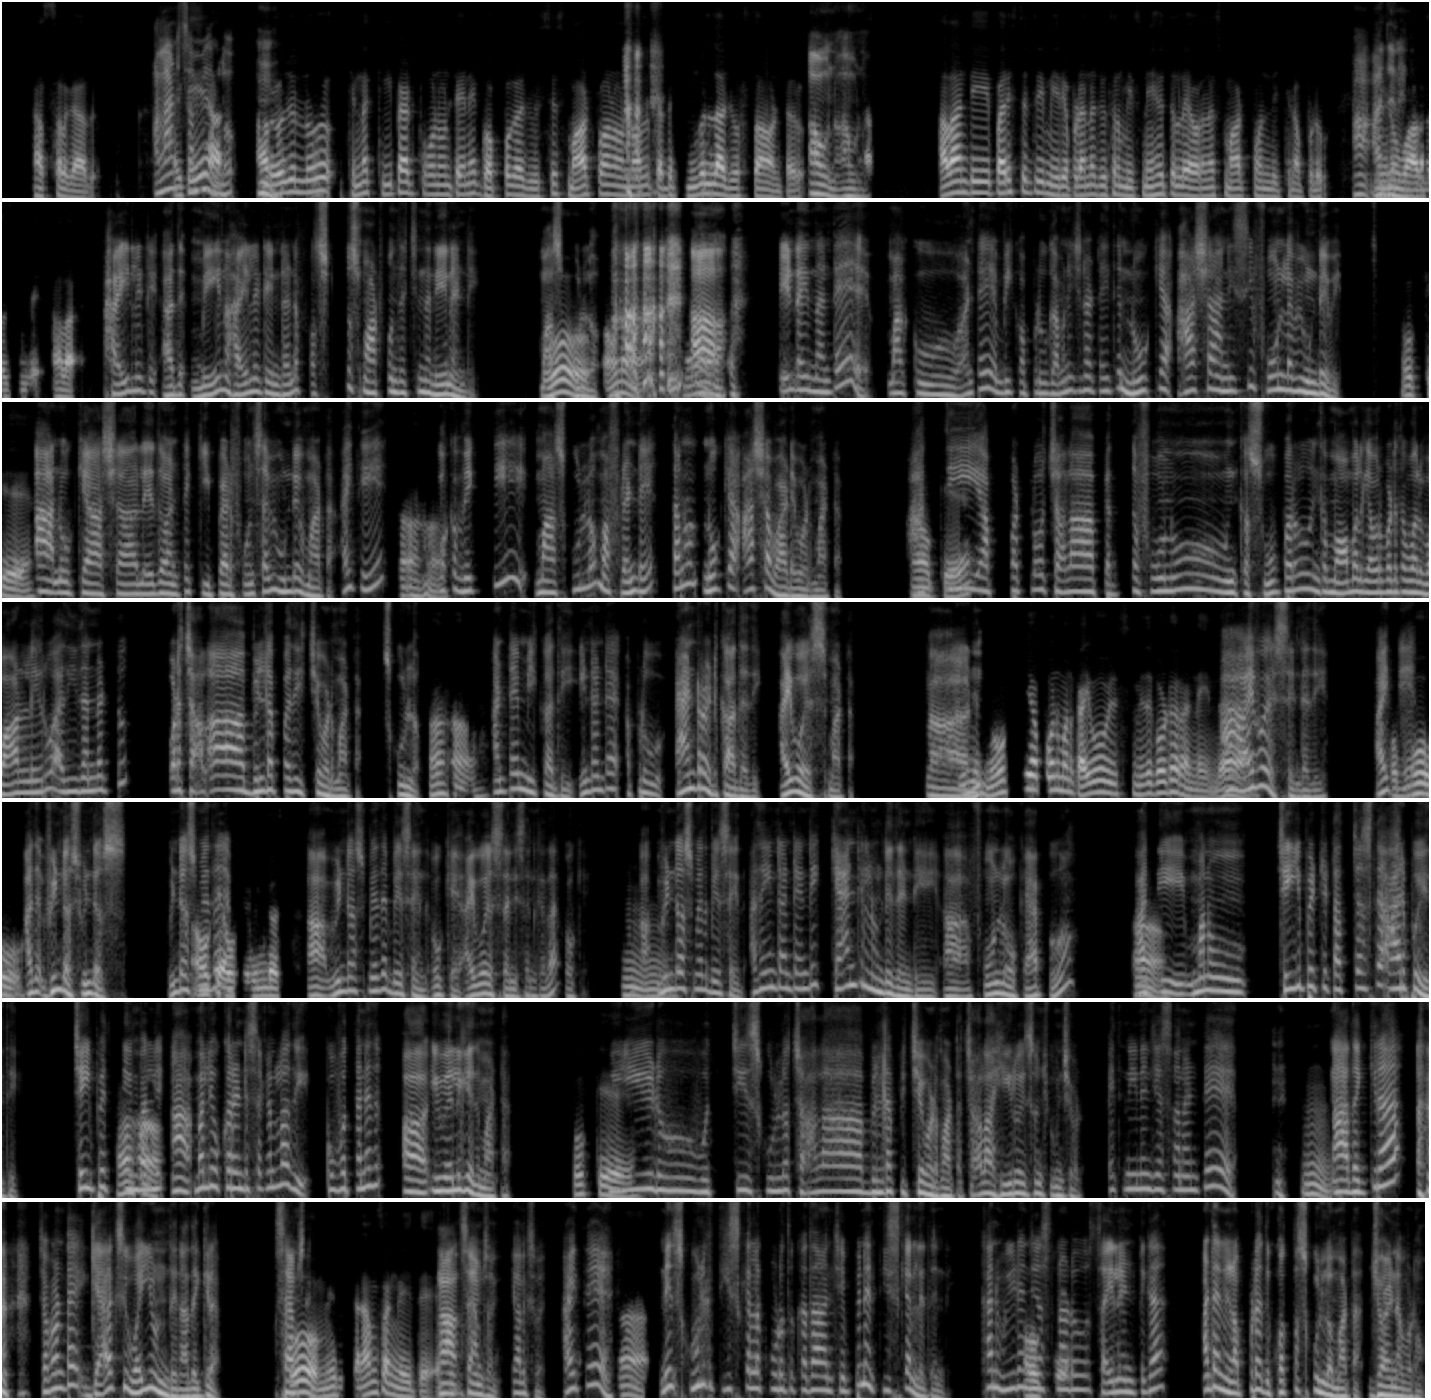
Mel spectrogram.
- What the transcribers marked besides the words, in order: in English: "కీప్యాడ్"; chuckle; in English: "స్మార్ట్ ఫోన్"; in English: "స్మార్ట్ ఫోన్"; laugh; giggle; other background noise; in English: "కీప్యాడ్ ఫోన్స్"; in English: "యాండ్రాయిడ్"; in English: "ఐఓఎస్"; in English: "ఐఓఎస్"; in English: "విండోస్ విండోస్. విండోస్"; in English: "విండోస్"; in English: "విండోస్"; in English: "ఐఓఎస్"; in English: "విండోస్"; in English: "టచ్"; "చెయ్యిపెట్టి" said as "చెయిపెత్తి"; in English: "హీరోయిజం"; giggle; in English: "గ్యాలక్సీ వై"; giggle; in English: "గ్యాలక్సీ వై"
- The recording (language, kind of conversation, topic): Telugu, podcast, మీ తొలి స్మార్ట్‌ఫోన్ మీ జీవితాన్ని ఎలా మార్చింది?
